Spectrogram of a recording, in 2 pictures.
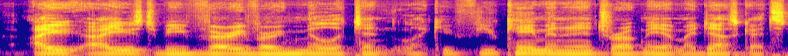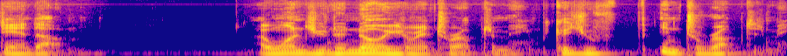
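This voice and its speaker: Talking at a very fast pace, a man with an American accent sounds somewhat breathy, keeping fairly even intonation while his loudness swings widely. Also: medium pitch for a man. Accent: Boston accent, comes out at times. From Boston area, New England. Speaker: small business owner. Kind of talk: casual interview conversation.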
